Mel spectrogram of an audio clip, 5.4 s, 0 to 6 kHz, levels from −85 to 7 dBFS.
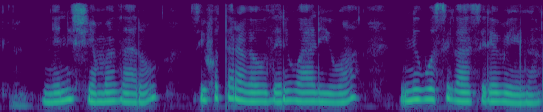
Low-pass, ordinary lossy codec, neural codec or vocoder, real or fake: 5.4 kHz; none; codec, 16 kHz, 4.8 kbps, FACodec; fake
